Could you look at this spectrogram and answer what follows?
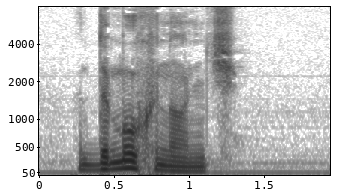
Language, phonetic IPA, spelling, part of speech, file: Polish, [ˈdmuxnɔ̃ɲt͡ɕ], dmuchnąć, verb, Pl-dmuchnąć.ogg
